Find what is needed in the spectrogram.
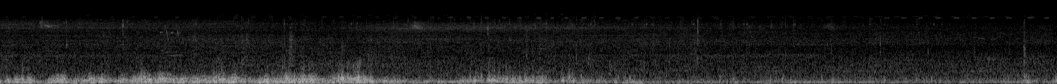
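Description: Hoofbeats of an event horse cantering on grass turf, loudest in the first four seconds and then fading.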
